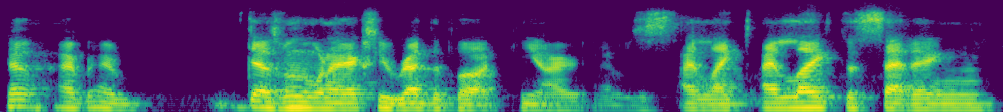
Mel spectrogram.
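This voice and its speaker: A man's voice: medium pitch, fast talker, fairly bright tone. A man with a Midwestern American accent, an audiobook narrator chatting in an interview, hesitant with many restarts and fillers. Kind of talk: casual interview chat.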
